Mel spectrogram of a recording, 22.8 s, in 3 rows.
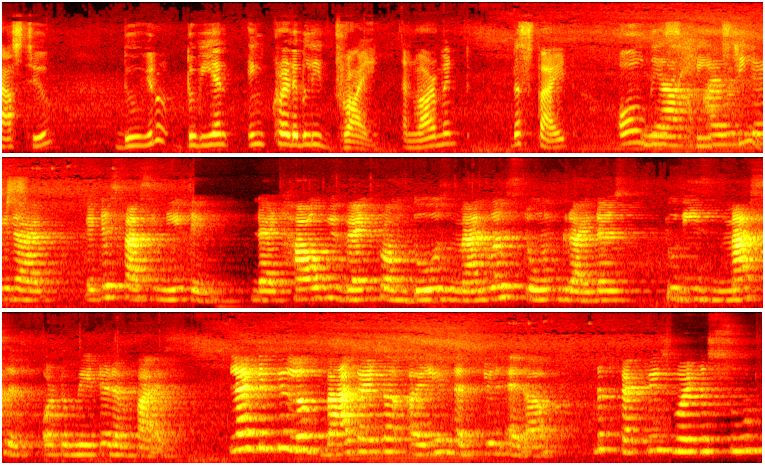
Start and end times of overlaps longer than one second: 6.4-7.8

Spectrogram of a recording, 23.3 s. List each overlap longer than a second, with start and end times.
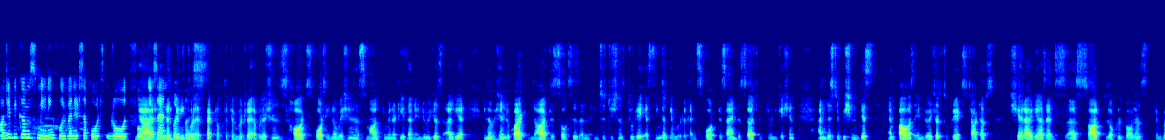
2.7-4.0

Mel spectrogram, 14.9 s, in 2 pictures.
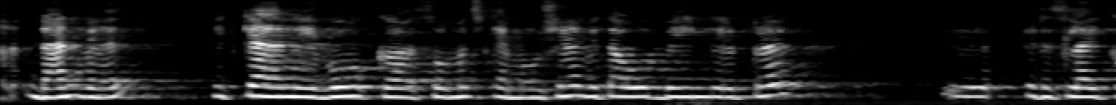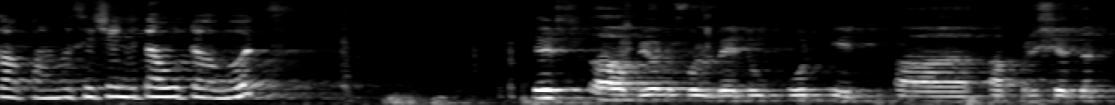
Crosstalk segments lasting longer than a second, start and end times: none

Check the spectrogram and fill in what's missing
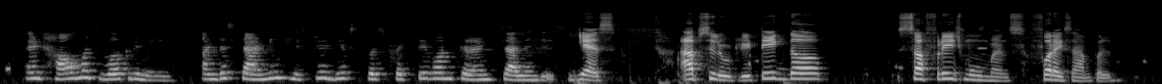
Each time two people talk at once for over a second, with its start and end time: none

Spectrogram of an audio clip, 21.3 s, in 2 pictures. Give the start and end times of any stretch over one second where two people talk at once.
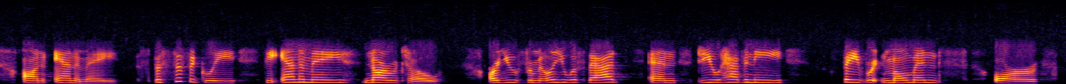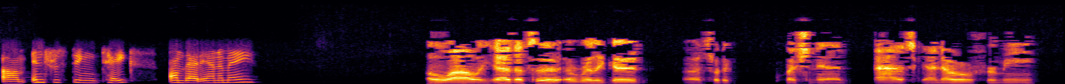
none

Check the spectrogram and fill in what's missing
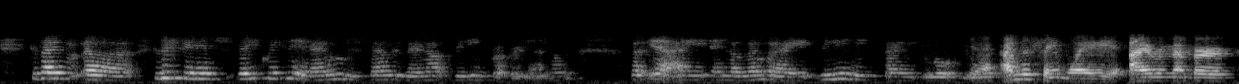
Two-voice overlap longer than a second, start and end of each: none

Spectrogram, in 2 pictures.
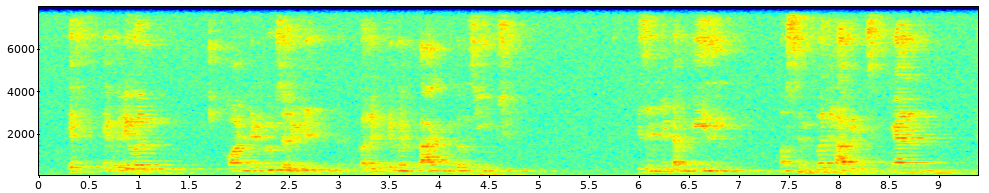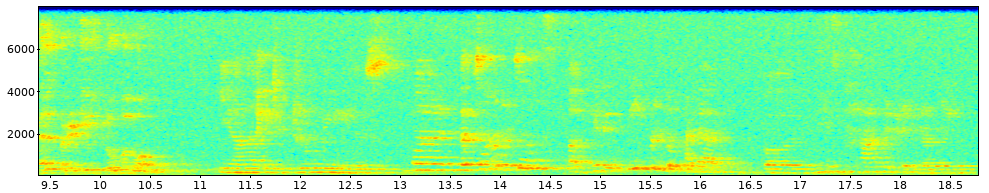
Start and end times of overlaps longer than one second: none

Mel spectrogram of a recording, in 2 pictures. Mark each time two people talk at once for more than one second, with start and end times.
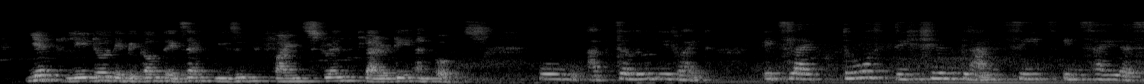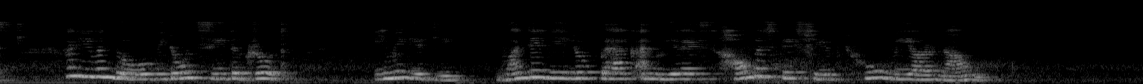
none

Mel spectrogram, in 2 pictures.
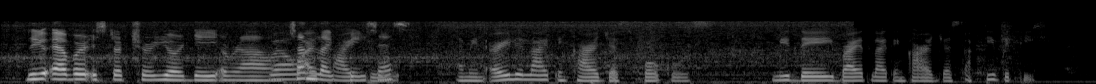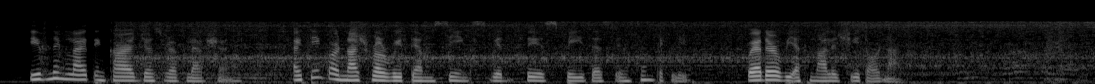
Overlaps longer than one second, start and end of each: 2.7-4.0

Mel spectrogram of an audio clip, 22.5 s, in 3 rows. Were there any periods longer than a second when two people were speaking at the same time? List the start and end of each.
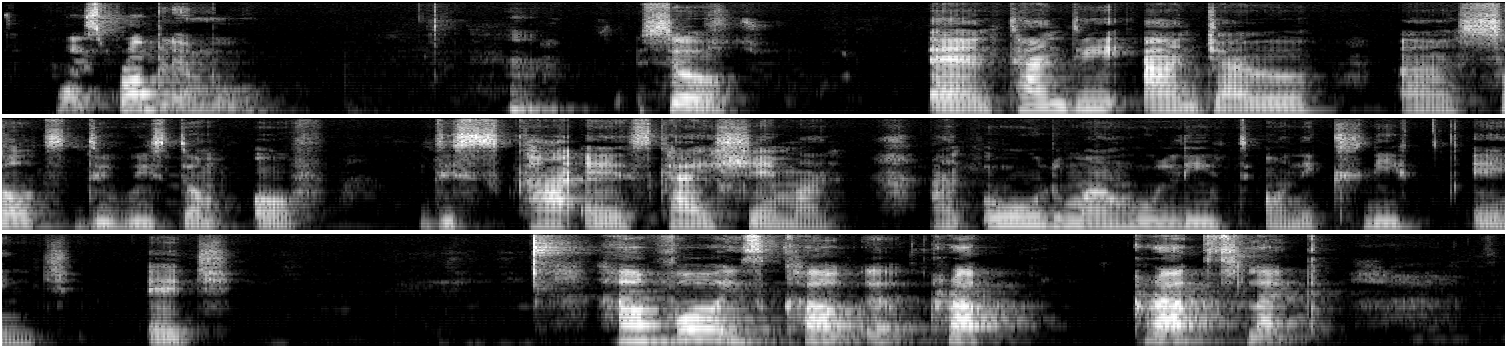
none

